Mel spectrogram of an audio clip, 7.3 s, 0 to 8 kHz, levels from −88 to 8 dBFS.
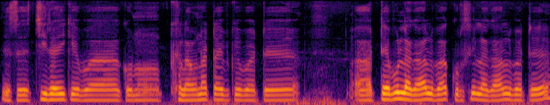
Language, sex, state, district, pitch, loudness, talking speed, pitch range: Bhojpuri, male, Bihar, Muzaffarpur, 150 Hz, -18 LUFS, 130 wpm, 145-165 Hz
